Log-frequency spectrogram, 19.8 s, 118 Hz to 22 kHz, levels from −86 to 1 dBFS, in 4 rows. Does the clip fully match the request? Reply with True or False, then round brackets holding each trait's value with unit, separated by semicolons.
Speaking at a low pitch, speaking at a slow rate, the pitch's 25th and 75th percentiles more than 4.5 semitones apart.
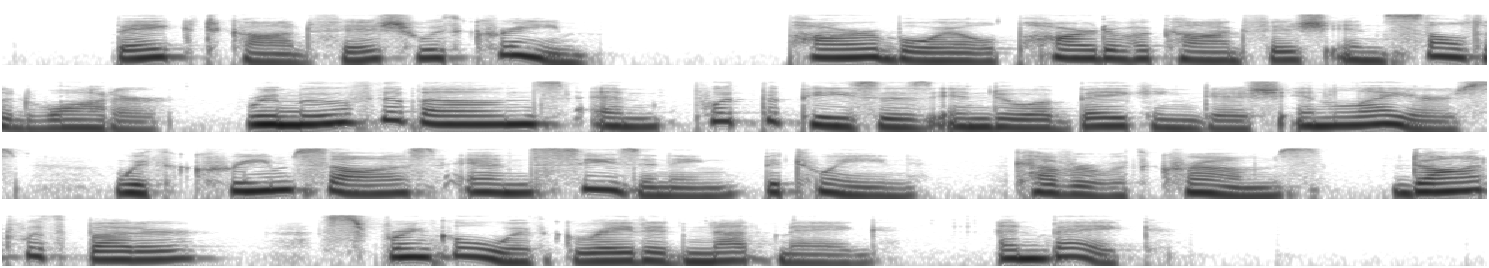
False (195 Hz; 130 wpm; 5.1 semitones)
